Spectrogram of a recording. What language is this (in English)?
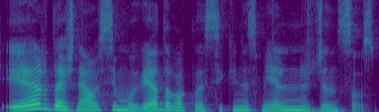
Lithuanian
